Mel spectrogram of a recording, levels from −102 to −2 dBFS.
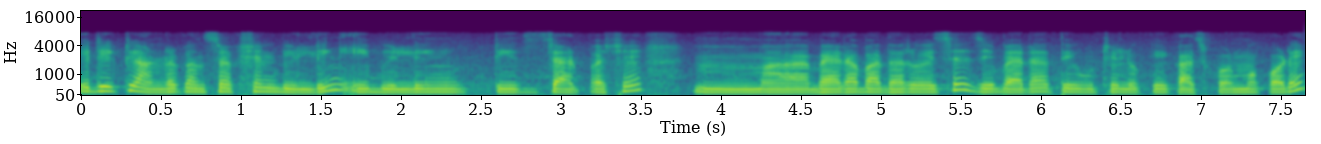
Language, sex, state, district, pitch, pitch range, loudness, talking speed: Bengali, female, West Bengal, Kolkata, 160 Hz, 155-175 Hz, -17 LUFS, 170 wpm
